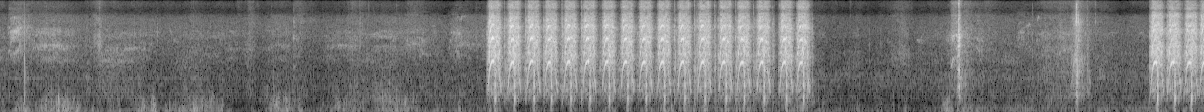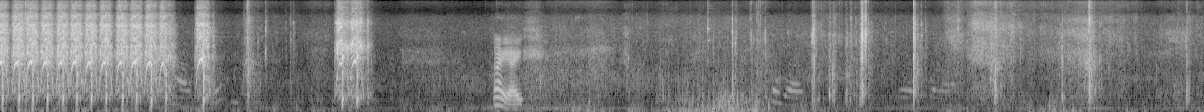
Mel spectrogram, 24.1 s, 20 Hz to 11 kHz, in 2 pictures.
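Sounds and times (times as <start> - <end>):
airsoft rifle bursts: 4.8 - 8.2, 11.5 - 14.7, 15.4 - 15.8
airsoft rifle single shots: 11.5 - 14.6.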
